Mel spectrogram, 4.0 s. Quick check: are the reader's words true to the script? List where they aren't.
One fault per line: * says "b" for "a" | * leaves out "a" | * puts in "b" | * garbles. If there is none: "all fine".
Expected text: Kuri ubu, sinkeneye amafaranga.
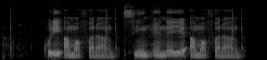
* says "amafaranga" for "ubu"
